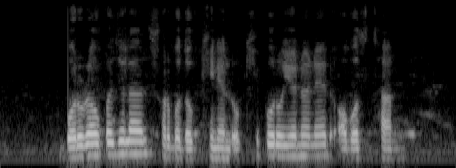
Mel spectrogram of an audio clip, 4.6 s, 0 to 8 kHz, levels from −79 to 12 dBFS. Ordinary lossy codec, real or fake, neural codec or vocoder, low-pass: AAC, 48 kbps; real; none; 7.2 kHz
